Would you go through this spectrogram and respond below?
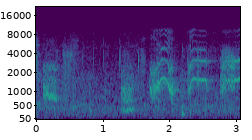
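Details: Five 20-day-old puppies of Itsy Bitsy, poking around and waiting for their mother to feed them, give high squealing whimpers in about five short bursts, some sliding up and down, indoors with quiet gaps between.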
